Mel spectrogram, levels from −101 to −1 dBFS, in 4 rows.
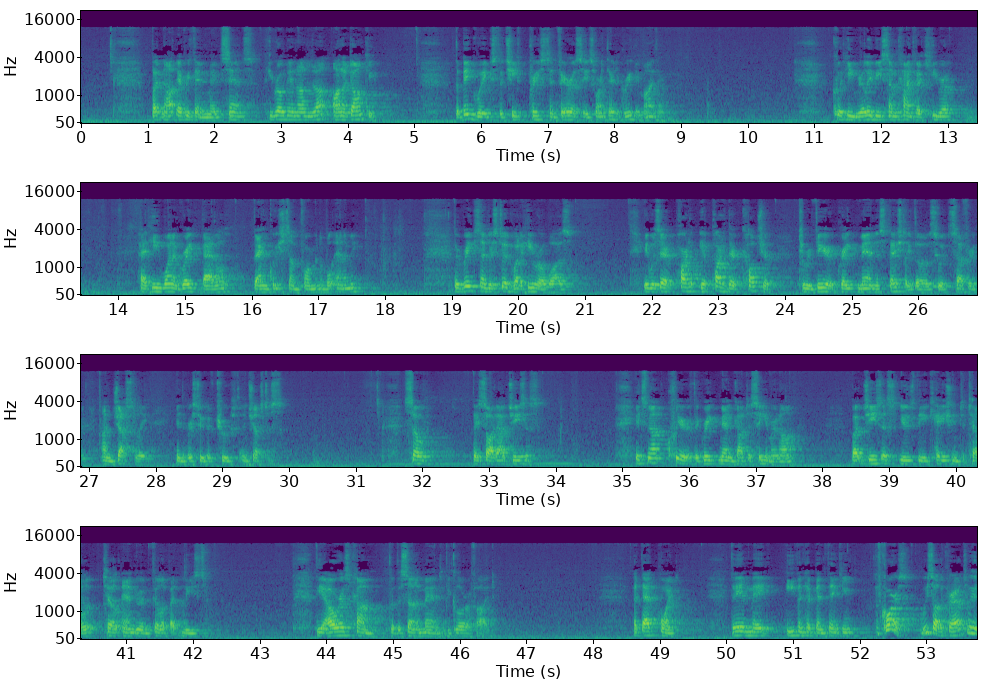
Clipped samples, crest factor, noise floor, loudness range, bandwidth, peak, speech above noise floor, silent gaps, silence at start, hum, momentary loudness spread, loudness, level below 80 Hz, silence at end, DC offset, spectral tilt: under 0.1%; 20 dB; -50 dBFS; 5 LU; 12 kHz; -8 dBFS; 22 dB; none; 0 s; none; 21 LU; -29 LUFS; -52 dBFS; 0 s; under 0.1%; -5 dB/octave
